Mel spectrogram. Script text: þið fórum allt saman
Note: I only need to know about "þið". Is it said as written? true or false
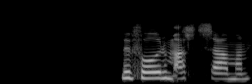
false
